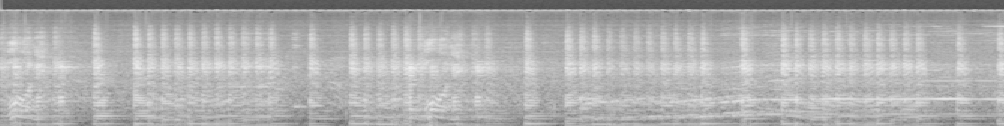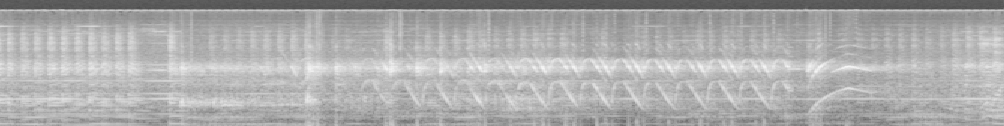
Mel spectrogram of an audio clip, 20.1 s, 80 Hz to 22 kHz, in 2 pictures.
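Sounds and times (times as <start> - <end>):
live band music: 0.0 - 20.0.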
